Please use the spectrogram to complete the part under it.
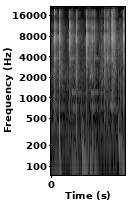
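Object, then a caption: Spray foundation bottle. A spray foundation bottle in the shade taffeta is shaken to mix its liquid contents, producing a quick series of bright, clicky rattles. The sharp, high ticks decay almost instantly, with almost no low end.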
